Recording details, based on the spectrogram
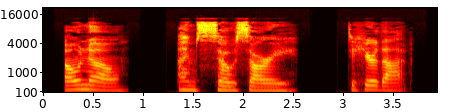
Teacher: Notice how the tone is lower and slower.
